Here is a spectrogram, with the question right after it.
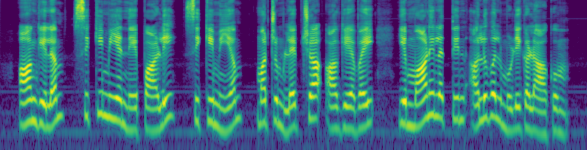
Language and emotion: Tamil, neutral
